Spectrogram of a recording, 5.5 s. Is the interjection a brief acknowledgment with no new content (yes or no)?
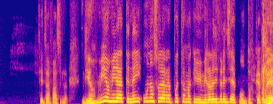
no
